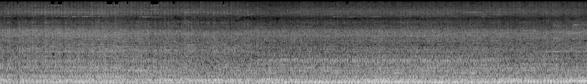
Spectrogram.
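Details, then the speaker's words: Honda Beat Deluxe fuel-injected scooter: a fast, busy high idle with the throttle untouched that never settles to a slow tick-over. The throttle cable checks normal; the throttle body, ISC and TPS are inspected as the likely cause. "Mesinnya berputar sendiri padahal seharusnya normal."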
